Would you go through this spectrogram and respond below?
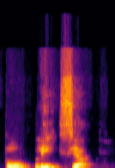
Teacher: o li, ela vem acentuada não na última sílaba. Não é o cia. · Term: paroxítona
